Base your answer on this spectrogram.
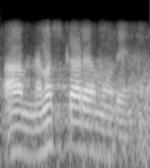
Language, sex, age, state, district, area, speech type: Sanskrit, male, 18-30, Odisha, Ganjam, rural, conversation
